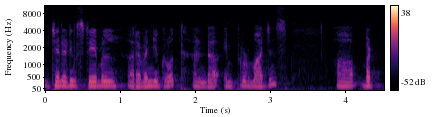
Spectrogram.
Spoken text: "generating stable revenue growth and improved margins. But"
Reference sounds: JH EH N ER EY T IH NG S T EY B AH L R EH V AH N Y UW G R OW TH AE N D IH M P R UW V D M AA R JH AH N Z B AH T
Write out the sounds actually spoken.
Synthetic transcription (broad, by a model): JH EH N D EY T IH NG S T EY B AH L R EH V AH N Y UW G R OW T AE N D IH M P R UW D M AA R JH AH N S B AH T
